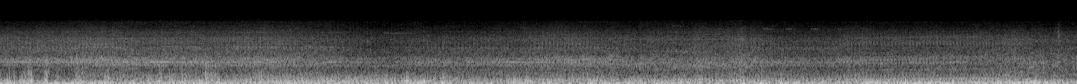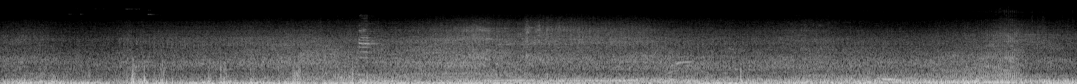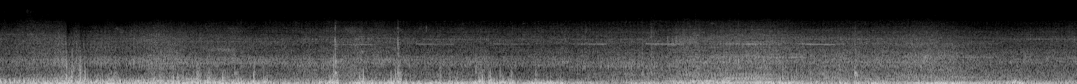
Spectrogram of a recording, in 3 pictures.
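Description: Motorcycle riding through town traffic: wind rumbling on the microphone over the bike's engine and the sound of passing vehicles, steady throughout, with a faint steady high tone near the end.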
